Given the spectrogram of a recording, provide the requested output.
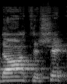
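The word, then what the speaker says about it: Dhar Tichitt: And by the way, I didn't tell y'all Dar to shit because I'm going to show y'all because it's unknown. And yes, that's how it's pronounced, y'all.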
